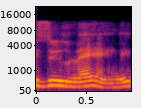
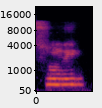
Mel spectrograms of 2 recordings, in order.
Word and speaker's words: Zuli: Zuli. Zuli. You see, you said or Zule. You said Zul. I I said Zul. Thank you for clarifying. Zuli.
